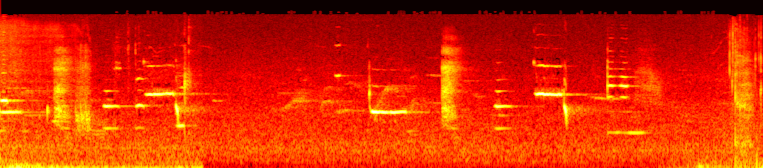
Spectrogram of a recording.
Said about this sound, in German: Und hat sich dann immer so schön auf irgendwelche Emporen gesetzt, gerne auf so auf den allerhöchsten Ast eines Baumes und dann seinen herrlichen Gesang scheppern lassen.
